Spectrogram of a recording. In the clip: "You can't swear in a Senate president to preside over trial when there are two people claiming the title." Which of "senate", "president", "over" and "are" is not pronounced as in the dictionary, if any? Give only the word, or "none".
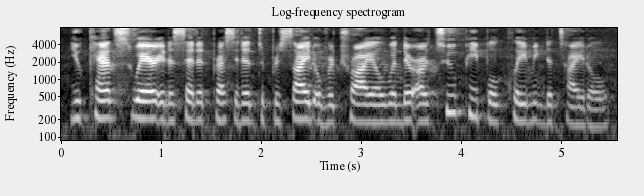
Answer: president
